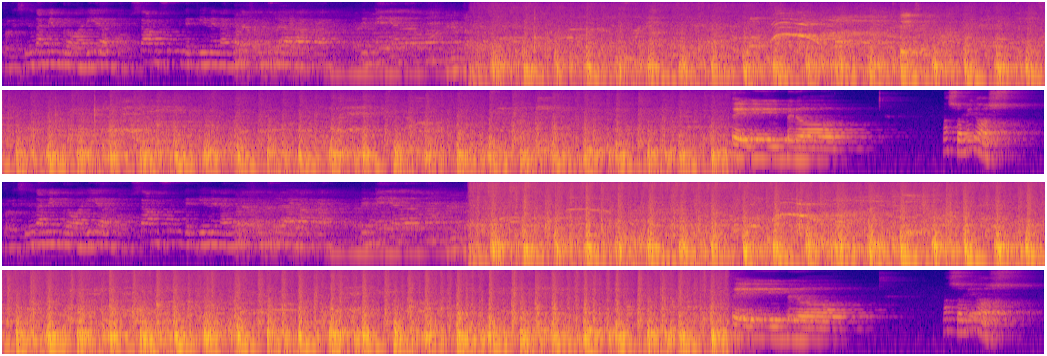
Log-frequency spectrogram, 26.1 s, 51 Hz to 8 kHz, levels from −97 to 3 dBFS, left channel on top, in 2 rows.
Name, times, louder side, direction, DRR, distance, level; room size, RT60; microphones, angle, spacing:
voice 1, 0.0-4.1 4.5-5.5 6.2-10.2 11.9-13.4 13.7-15.7 16.8-18.7 19.1-20.1, equal, 5° left, -5 dB, 1.4 m, -41 dB
sound 1, 2.9-15.0, left 1 dB, 30° left, 0.7 m, -35 dB
sound 2, 5.8-22.1, right 5 dB, 60° right, 0.3 m, -25 dB
voice 2, 11.2-11.7 22.2-23.5 24.8-25.6, left 3 dB, 90° left, 3 dB, 0.8 m, -28 dB
15.0 x 5.2 x 2.5 m, 1.4 s
head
